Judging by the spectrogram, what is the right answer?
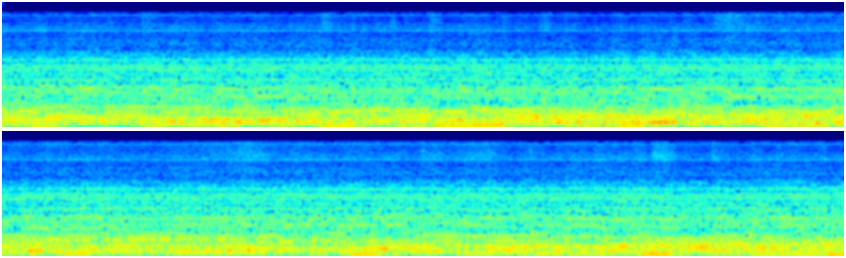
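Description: Instrumental music: guitars playing over a moving bass line, with no singing.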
